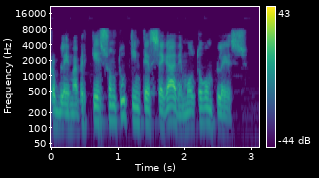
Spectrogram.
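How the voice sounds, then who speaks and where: A man talks at a fairly quick pace with a fairly low pitch and fairly even intonation. Faint music sits in the background, and the sound is dry with no echo. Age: 50. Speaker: political commentator. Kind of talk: talk show discussion. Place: home room. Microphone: earbuds.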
